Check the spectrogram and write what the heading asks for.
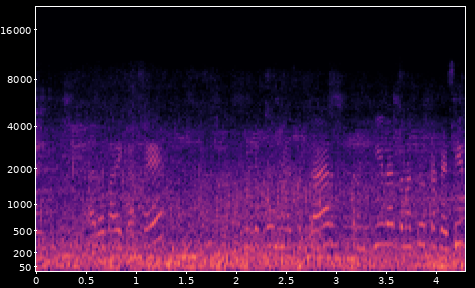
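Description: Busy street ambience: people's voices talking over a steady low rumble of passing traffic.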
